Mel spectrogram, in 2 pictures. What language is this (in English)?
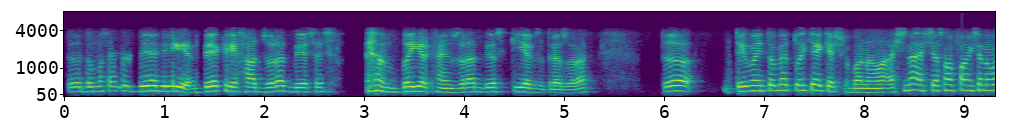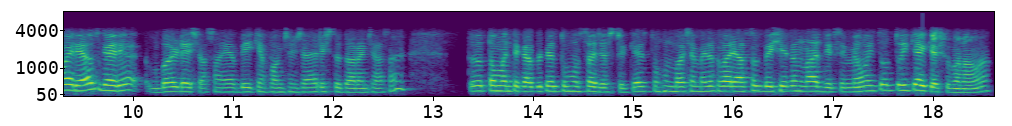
Kashmiri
